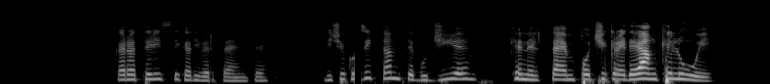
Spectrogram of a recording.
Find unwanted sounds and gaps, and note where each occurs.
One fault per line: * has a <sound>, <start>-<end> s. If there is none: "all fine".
* has a dropout, 3.5-3.6 s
